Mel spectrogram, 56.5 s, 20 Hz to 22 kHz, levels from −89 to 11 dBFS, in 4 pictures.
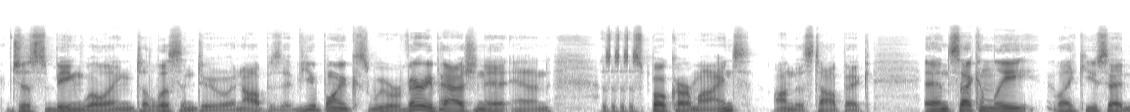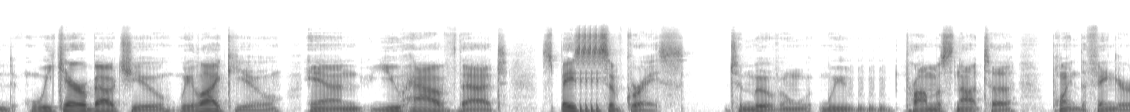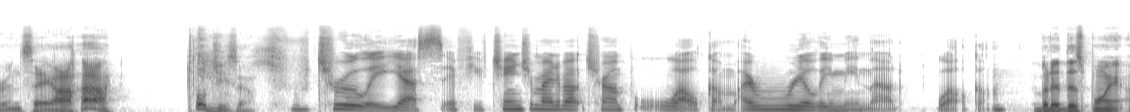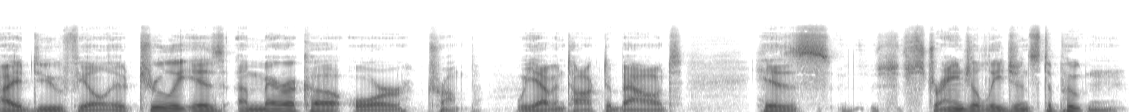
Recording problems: wrong speed and pitch; too slow and too low; 0.6 times normal speed
high frequencies cut off; noticeable; nothing above 8 kHz
audio stuttering; at 7.5 s, at 21 s and at 25 s

